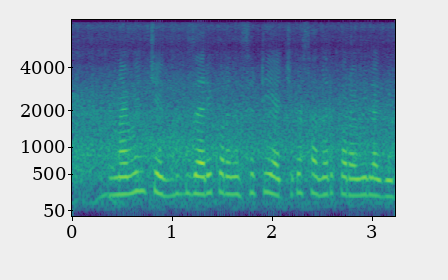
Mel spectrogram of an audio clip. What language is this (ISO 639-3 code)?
mar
